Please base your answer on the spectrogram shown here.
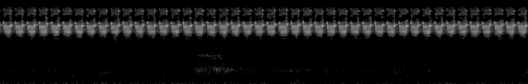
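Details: A river warbler sings a continuous sewing-machine rattle, rapid regular pulses held at one pitch throughout, with a brief faint low sound near the middle.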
